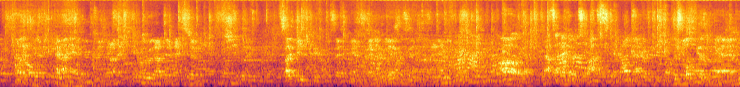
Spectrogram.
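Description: Young men chat and laugh casually nearby.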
